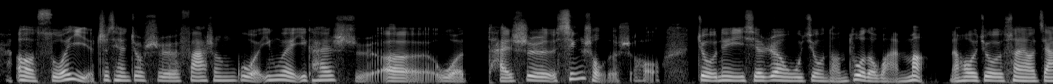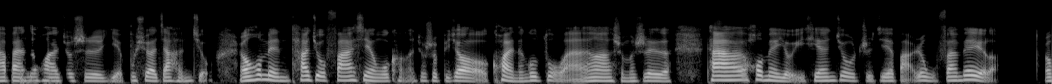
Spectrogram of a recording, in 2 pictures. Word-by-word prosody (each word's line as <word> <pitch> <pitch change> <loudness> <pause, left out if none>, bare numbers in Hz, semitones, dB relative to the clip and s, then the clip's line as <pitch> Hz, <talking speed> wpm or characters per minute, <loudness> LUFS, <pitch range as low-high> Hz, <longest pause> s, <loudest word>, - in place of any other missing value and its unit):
哦， 190 -4 +4
所 175 +4 0
以 215 -11 0
之 200 - -3
前 195 -2 -2
就 195 +1 -2
是 170 -3 -3
发 175 +2 +1
生 180 0 -5
过， 185 -2 -1
因 200 +3 -2
为 195 -5 +2
一 185 - -3
开 195 +2 0
始， 205 - -8
呃， 150 -2 +1
我 - - -3 0.2
还 155 -1 -1
是 175 0 +1
新 255 +3 -1
手 - - -2
的 - - -11
时 - - -6
候， - - -9 0.3
就 185 -4 +3
那 190 +1 +1
一 180 0 0
些 180 +1 0
任 185 0 +3
务 165 -1 -2
就 170 +1 -2
能 155 -1 -7
做 215 +4 +4
得 160 -4 +1
完 145 -1 -5
嘛， 190 +5 +3 0.2
然 - - -3
后 180 0 +3
就 175 -1 +1
算 175 +1 +1
要 160 -1 +3
加 170 +1 +1
班 170 -1 0
的 170 - -4
话， 170 -2 0
就 165 +1 -8
是 160 -2 -2
也 - - -5
不 180 - -8
需 180 - -3
要 165 - +5
加 165 - +1
很 165 0 -5
久。 170 - -7 0.3
然 175 - +6
后 190 - +4
后 230 - +4
面， 185 -6 +1
他 200 +3 +3
就 200 -1 +2
发 190 +1 +2
现 185 -3 0
我 155 - -1
可 175 - -8
能 - - -12
就 170 - -8
是 170 - -4
比 155 0 -9
较 160 -2 +3
快 170 - +3
能 145 0 -6
够 180 +2 0
做 185 +3 -3
完 - - -2
啊 165 0 +2
什 160 0 -7
么 155 - -4
之 165 +2 -4
类 165 -1 +3
的， 150 -1 0 0.3
他 200 0 +7
后 215 - +2
面 190 -3 +1
有 155 - 0
一 - - -7
天 175 0 -1
就 180 -3 -2
直 165 - -9
接 170 -1 -2
把 - - -4
任 185 - -1
务 160 - -9
翻 180 +2 0
倍 210 -4 +4
了， - - -6 0.4
然 165 - 0
175 Hz, 275 characters per minute, -24 LUFS, 165-190 Hz, 0.4 s, 他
